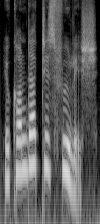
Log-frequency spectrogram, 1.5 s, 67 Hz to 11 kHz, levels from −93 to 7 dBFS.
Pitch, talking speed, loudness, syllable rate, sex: 215 Hz, 160 wpm, -17 LUFS, 4.4 syllables/s, female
